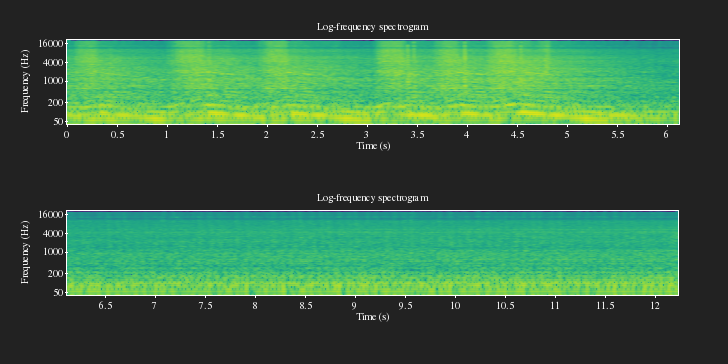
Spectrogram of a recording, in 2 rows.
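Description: Travco L'Esprit motorhome with a 440 V-8 big block running after an Italian tune: several deep revs rise and fall over the first half, then settle into a steady rumbling idle.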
